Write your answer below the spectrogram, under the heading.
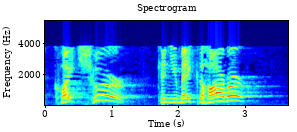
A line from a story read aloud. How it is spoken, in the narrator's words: the lighthouse keeper shouted back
